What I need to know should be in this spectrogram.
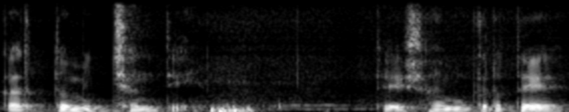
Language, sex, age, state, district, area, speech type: Sanskrit, male, 18-30, Kerala, Kasaragod, rural, spontaneous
